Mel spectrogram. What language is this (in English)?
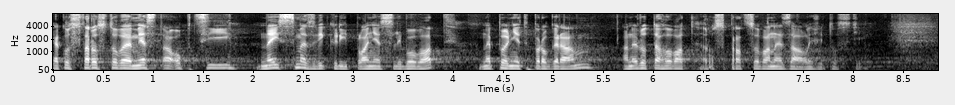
Czech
